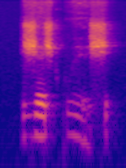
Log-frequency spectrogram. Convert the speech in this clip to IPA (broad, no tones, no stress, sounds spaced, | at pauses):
ʒ e ʃ kʷ e̤ ʃ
